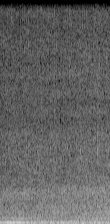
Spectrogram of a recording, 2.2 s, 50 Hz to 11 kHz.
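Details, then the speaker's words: Honda CR-V Gen3 engine idling after blow-by treatment (revved to 3,000 then snapped to 4,000–5,000 rpm and released) and engine teardown: very smooth steady idle, only light injector ticking now audible; normal idle. "ini sudah selesai kita dengarkan suara mesinnya yang kedengaran hanya suara injektor saja suara mesin sangat halus injektor yang tadinya tertutup suara mesin sekarang jadi dominan"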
